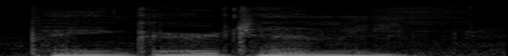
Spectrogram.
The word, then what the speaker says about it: Pinkerton: Pinkerton. – How do you spell it? – P-I-N-K-E-R-T-O-N.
